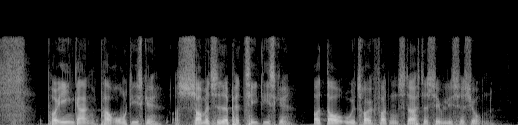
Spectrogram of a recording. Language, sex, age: Danish, male, 48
